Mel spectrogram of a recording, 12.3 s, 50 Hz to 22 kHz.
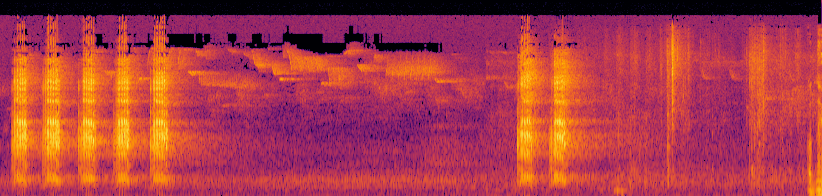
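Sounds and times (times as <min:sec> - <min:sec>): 
common raven giving deep harsh croaks: 0:00.0 - 0:03.4, 0:07.4 - 0:11.2.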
